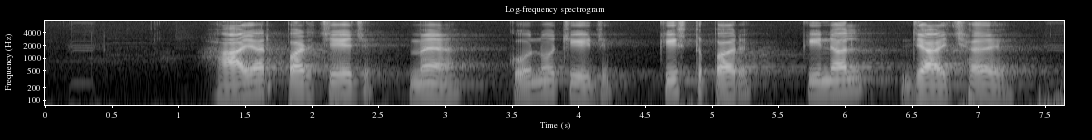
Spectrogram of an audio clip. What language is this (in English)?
Maithili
